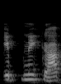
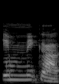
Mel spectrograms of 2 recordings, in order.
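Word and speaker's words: 입니까: Ini imnika, bukan ipnika tapi imnika. Kenapa biap ini di akhir berubah bunyi menjadi m ya?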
